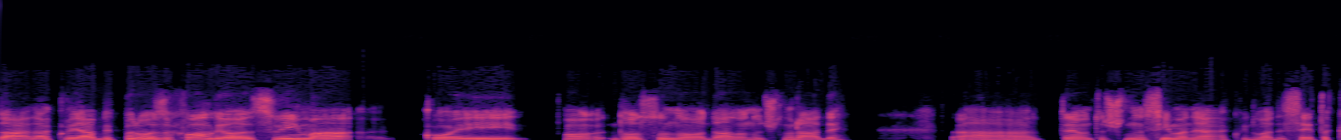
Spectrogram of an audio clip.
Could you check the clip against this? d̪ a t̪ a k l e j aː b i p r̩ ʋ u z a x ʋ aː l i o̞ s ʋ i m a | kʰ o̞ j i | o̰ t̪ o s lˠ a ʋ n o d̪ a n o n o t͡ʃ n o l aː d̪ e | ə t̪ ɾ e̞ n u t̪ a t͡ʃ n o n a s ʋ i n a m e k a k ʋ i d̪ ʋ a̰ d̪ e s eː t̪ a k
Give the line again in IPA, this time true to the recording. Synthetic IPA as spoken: d̪ a d̪ a k l e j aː b i p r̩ ʋ o z a x ʋ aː l i o̞ s ʋ i m a | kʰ o̞ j i | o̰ d̪ o s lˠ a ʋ n o d̪ a n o n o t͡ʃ n o ɾ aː d̪ e | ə t̪ ɾ e̞ n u t̪ a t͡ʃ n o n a s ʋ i m a n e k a k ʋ i d̪ ʋ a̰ d̪ e s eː t̪ a k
